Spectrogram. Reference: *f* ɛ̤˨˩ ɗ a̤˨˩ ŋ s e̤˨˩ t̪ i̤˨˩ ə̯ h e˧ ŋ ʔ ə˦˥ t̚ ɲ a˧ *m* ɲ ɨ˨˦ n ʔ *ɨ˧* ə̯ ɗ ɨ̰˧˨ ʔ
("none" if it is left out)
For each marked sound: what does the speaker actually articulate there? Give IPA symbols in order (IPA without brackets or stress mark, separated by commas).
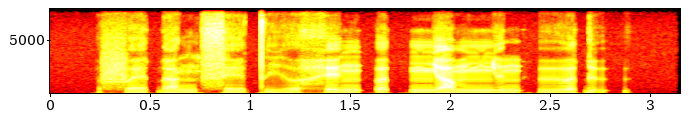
f, m, ɨ˨˦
